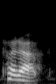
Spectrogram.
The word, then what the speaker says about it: put up: things to notice uh when we say put in english if it's followed by another word this t this t sound and this is especially for americans we tend to pronounce this as a d so just put up put up okay good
